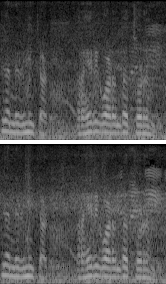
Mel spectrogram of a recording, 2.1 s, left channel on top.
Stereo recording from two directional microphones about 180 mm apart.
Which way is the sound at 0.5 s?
30° left (ahead or behind).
